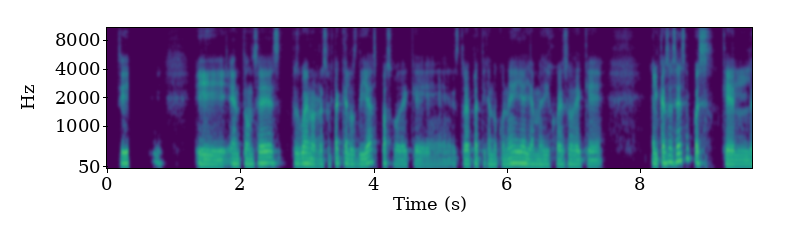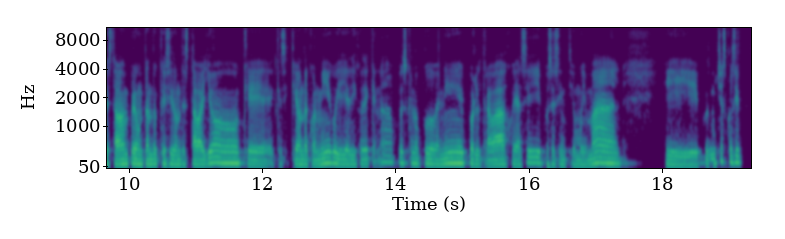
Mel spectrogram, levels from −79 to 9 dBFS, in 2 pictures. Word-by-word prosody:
Sí, 130 0 +3 0.3
sí, 145 -8 -12 0.4
y 105 -2 +2
entonces, 130 +3 +2
pues 120 - -2
bueno, 125 -3 +4
resulta 115 +3 -2
que 125 - +2
a - - +2
los 110 -2 -2
días 130 +7 +1
pasó 115 -3 -4
de 105 0 -4
que 95 0 -7
estuve 120 -3 -1
platicando 110 -1 -3
con 115 0 -2
ella. 135 +1 +5
Ella 115 -3 +2
me 110 -1 -2
dijo 110 +1 -3
eso 110 +1 -1
de 105 -1 0
que 105 -1 -3 0.7
el 120 -2 +2
caso 135 +4 +5
es 160 - +1
ese, 190 +7 +4
pues, 130 - 0
que 110 -1 +4
le 105 0 -2
estaban 115 +1 +3
preguntando 115 -2 +1
que 115 - -2
si 115 - -3
dónde 110 -1 -1
estaba 110 0 +2
yo, 135 +1 +3
que 100 -5 -3
que 120 - -12
si, 120 0 -11
qué 115 - -2
onda 110 -1 +1
conmigo, 125 +6 +1
y, 115 - +1
ella 110 0 0
dijo 110 +1 -4
de 110 +1 -2
que: - - -10
"No, 150 -1 -8
pues 135 -1 -4
que 130 - -6
no 120 -2 -2
pudo 120 -1 0
venir 125 +3 +2
por 115 -3 -1
el 110 - -3
trabajo 110 +2 +1
y - - -1
así, 135 +7 -2
pues, 125 -4 -7
se 110 - -6
sintió 105 -1 -8
muy 100 0 -4
mal 130 +2 +3 0.7
y 95 -2 -2
pues 130 -5 -6
muchas 135 +9 -3
cosit" 150 -2 -1
115 Hz, 215 wpm, -23 LUFS, 110-130 Hz, 0.7 s, ella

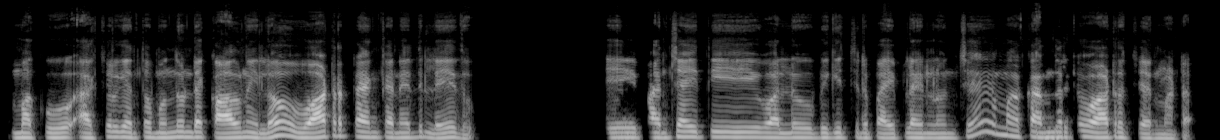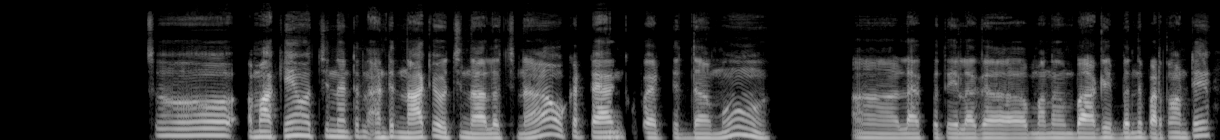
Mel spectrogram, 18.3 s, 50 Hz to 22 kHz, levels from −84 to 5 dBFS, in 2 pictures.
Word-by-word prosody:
మాకూ 130 +1 0 0.2
యాక్చువల్‌గా 145 +4 -1
ఇంతకు 135 +1 -3
ముందు 135 +3 +1
ఉండే 145 0 +2
కాలనీలో 130 +3 +4 0.2
వాటర్ 155 +6 +5
ట్యాంక్ 140 -2 +2
అనేది 130 +2 -3
లేదు. 125 -4 -1 1.1
ఈ - - 0 0.2
పంచాయతీ 145 +2 0 0.3
వాళ్ళు 130 0 +1 0.2
బిగిచ్చిన 130 -1 -4
పైప్ 120 +1 -1
లైన్‌లోంచే 125 - -2 0.2
మాకందరికి 145 -2 -1
వాటర్ 135 +1 +4
ఒచ్చేయి 120 0 -3
అనమాట. 110 -3 -6 1.4
సో 190 - -12 0.8
మాకేం 170 +6 +3
వచ్చిందంటే 160 -3 -2 0.2
అంటే 150 +4 0
నాకే 140 +5 +5
వచ్చింది 130 -2 -2
ఆలోచన 120 -1 -3 0.3
ఒక - - -4
ట్యాంక్ 140 0 +3
పెట్టిద్దాము. 125 - -2 0.9
ఆహ్, 120 -1 -2
లేకపోతే 120 0 -3
ఇలాగా 120 0 0 0.3
మనం 125 +1 -2 0.2
బాగా 125 +1 +3
ఇబ్బంది 130 +3 -2
పడతాం. 135 +3 0
అంటే 175 +7 -2
130 Hz, 125 wpm, -21 LUFS, 125-145 Hz, 1.4 s, వాటర్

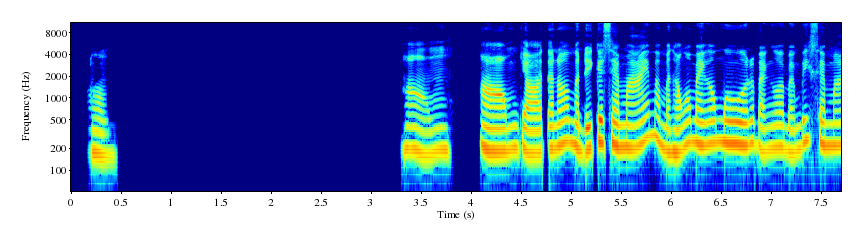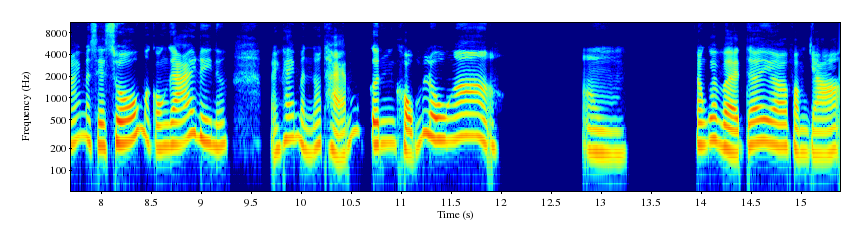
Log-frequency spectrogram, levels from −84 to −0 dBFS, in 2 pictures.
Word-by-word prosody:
Ờ. 170 -3 -6 2.9
Hông. 190 -1 -5 0.3
Hông, 190 0 +2
trời 185 -3 +1
ơi, 175 - 0
ta 205 - -3
nói 230 +4 0
mình 215 -5 -2
đi 195 - +2
cái 245 +3 +3
xe 225 -2 +1
máy 210 +4 -1
mà 290 -2 -4
mình 185 -5 -3
hổng 180 +4 -1
có 235 - -1
mang 235 -2 0
áo 235 +1 -1
mưa 235 -2 +2
nữa 240 - -3
bạn 200 -1 -4
ơi, 210 0 -3
bạn 185 -1 -5
biết 245 +4 -4
xe 235 - -2
máy 225 +4 -3
mà 270 - -5
xe 220 -1 +1
số 245 +6 +5
mà 285 - -2
con 210 -1 -1
gái 235 +8 +3
đi 265 -4 0
nữa. 220 0 -4 0.4
Bạn 185 - -6
thấy 270 +2 -2
mình 225 -9 -4
nó 215 +4 -3
thảm 240 - -1 0.2
kinh 235 +1 +2
khủng 210 - +2
luôn 265 -4 +3
á. 290 -1 +3 0.9
Ừm, 175 -2 -5 0.7
xong 225 0 +1
cái 265 - +3
về 195 -6 +5
tới, 235 +5 +2
a, 215 -2 +3
phòng 190 -4 -3
trọ 170 0 0
220 Hz, 200 wpm, -24 LUFS, 190-245 Hz, 2.9 s, số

